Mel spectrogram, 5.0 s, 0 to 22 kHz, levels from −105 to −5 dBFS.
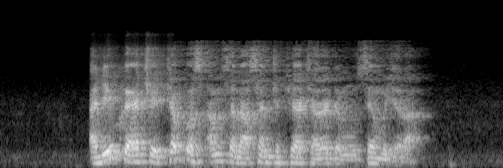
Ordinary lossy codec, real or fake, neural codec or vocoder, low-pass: Opus, 24 kbps; real; none; 7.2 kHz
